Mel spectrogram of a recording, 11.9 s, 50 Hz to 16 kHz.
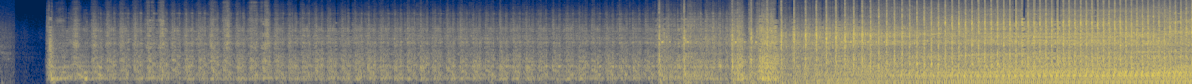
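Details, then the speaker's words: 1966 VW Beetle revived after 10+ years sitting, extra fuel squirted in place of choke: slow cranking then uneven running, pulsing and surging, won't keep running; owner suspects intermediate jet issue or bad plugs. "you know I thought we've got an intermediate jet sort of issue doesn't want to keep running"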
